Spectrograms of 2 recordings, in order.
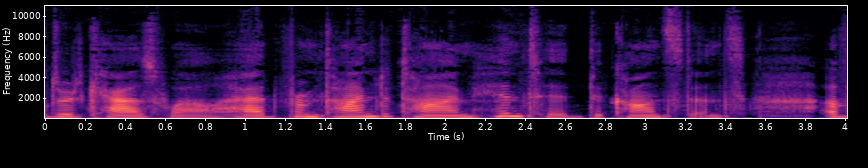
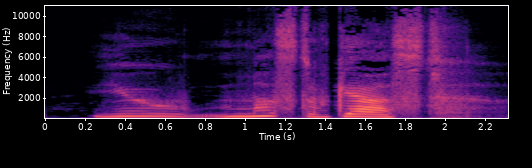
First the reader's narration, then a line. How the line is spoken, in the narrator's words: faltered Mrs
